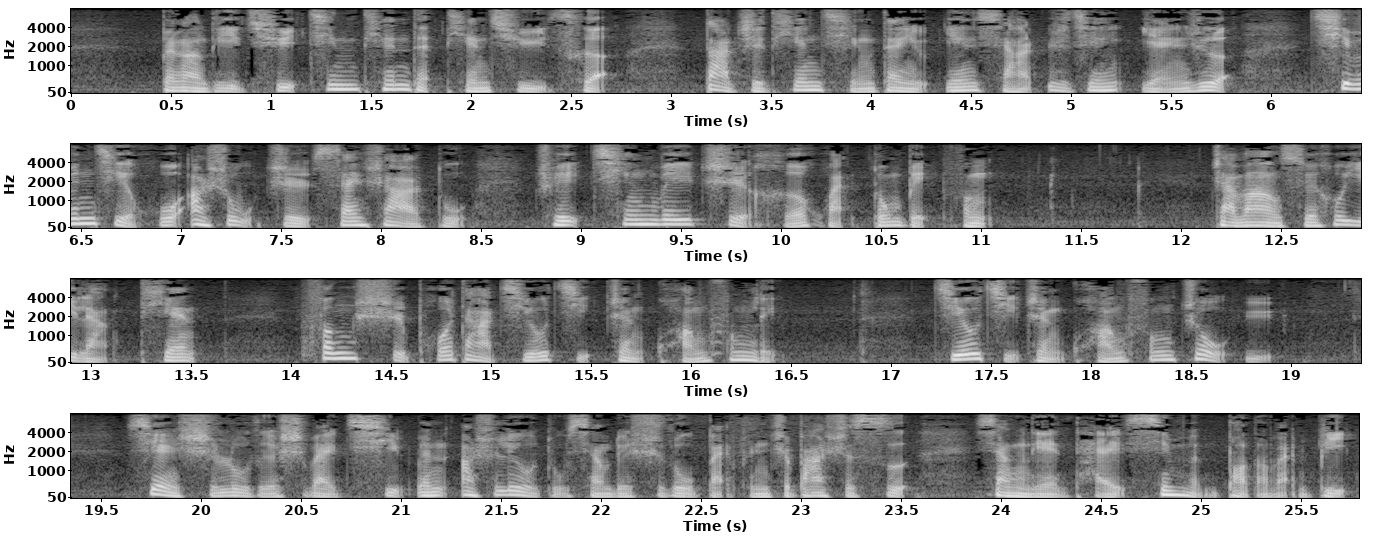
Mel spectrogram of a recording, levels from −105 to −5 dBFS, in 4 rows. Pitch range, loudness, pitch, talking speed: 95-140 Hz, -23 LUFS, 115 Hz, 235 characters per minute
